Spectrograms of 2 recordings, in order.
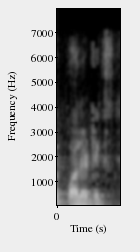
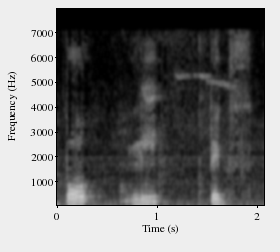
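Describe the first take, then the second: First: Said in the usual way. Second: politics broken slowly into three separate syllables; slow, teacherly syllable split of politics. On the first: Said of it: "इसको आप अगर बोले तो". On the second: Shown as a demonstration. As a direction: say politics as po, li, tics with clear gaps. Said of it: "syllable होते हैं जैसे किसी word को बोलते वक्त".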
